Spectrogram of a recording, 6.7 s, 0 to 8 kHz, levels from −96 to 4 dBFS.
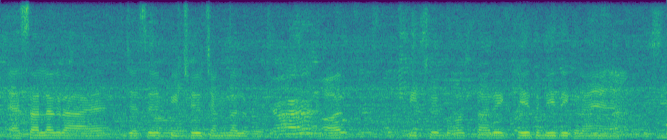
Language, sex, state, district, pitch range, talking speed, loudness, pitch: Hindi, male, Madhya Pradesh, Katni, 135-145 Hz, 150 wpm, -18 LUFS, 140 Hz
